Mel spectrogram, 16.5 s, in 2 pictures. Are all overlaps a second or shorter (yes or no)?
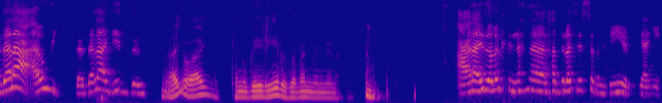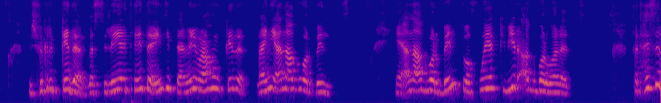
yes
